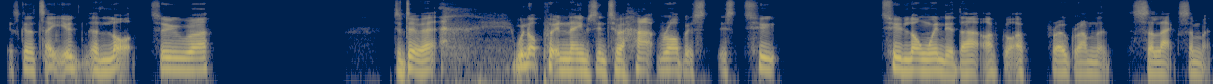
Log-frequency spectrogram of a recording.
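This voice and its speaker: A British CB radio fan hosts an easygoing livestream in his indoor radio room, rambling, thinking out loud and sharing friendly asides with viewers. He sounds gravelly and unhurried at a mid-range pitch, recorded with clean studio sound and no room sound.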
